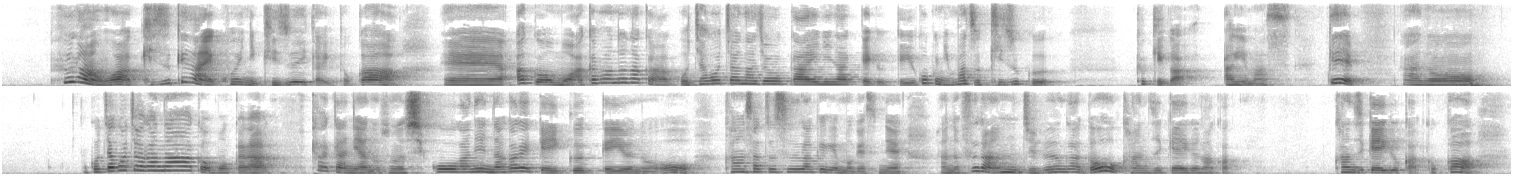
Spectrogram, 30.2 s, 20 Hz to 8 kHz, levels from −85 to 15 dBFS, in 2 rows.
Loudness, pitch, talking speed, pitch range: -25 LUFS, 210 Hz, 265 characters per minute, 175-260 Hz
